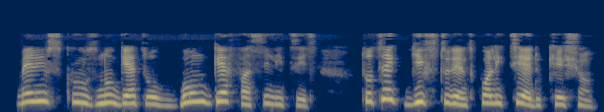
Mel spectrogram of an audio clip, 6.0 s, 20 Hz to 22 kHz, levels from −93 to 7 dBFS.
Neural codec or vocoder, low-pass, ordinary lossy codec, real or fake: none; 7.2 kHz; MP3, 48 kbps; real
